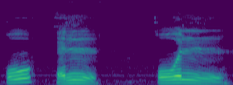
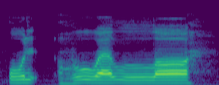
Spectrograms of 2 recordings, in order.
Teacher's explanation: dia mengalir sedikit dia tidak terputus dia tidak terputus terus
